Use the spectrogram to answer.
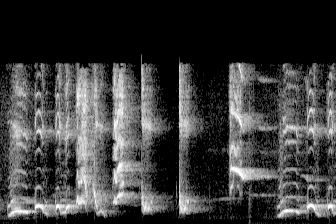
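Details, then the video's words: White-rumped shama song used to provoke and train a pet shama: a varied, loud run of whistled slurs, squawky notes and rising and falling phrases in quick bursts, with short gaps between phrases. "MASTERAN Trotol Murai Juara & Pancingan Ampuh Bikin Cepat Emosi & Tambah Gacor"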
